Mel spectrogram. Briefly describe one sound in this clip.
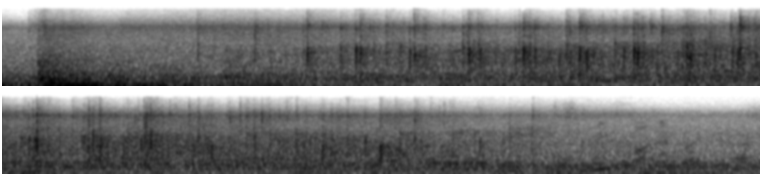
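A crowd claps and cheers in an echoing hall.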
